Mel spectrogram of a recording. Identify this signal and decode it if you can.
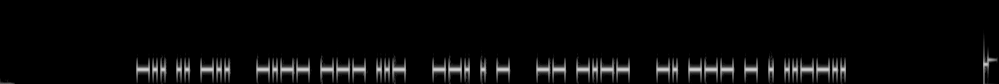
Morse code, heard as a keyed tone, about 30 wpm, 700 Hz. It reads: DID YOU GET MY NOTE?
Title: Sentences from Top 1000 Words - Review Part 2 - 30wpm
